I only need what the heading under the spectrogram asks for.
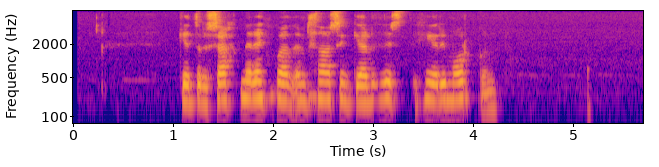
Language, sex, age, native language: Icelandic, female, 60-69, Icelandic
